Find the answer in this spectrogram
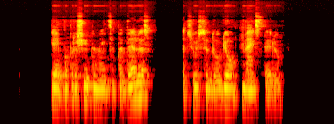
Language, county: Lithuanian, Vilnius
